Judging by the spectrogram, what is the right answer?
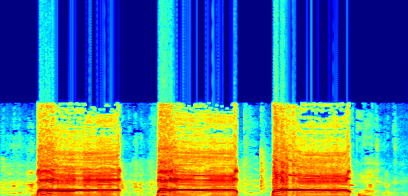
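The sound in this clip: Three long, loud sheep bleats, each held for about a second and a half on a steady, nasal tone, separated by short quiet gaps.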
